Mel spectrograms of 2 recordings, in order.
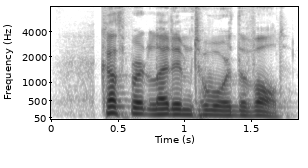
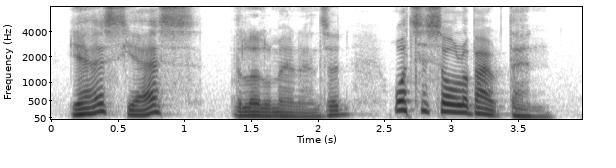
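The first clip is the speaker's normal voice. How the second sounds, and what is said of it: Character voice with British accent. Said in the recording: “speaking with a distinct British accent.”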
